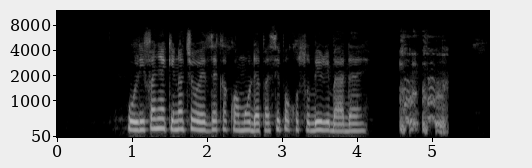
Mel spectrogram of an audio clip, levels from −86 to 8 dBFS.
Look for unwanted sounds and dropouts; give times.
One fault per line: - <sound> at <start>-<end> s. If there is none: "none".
- cough at 4.6-5.2 s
